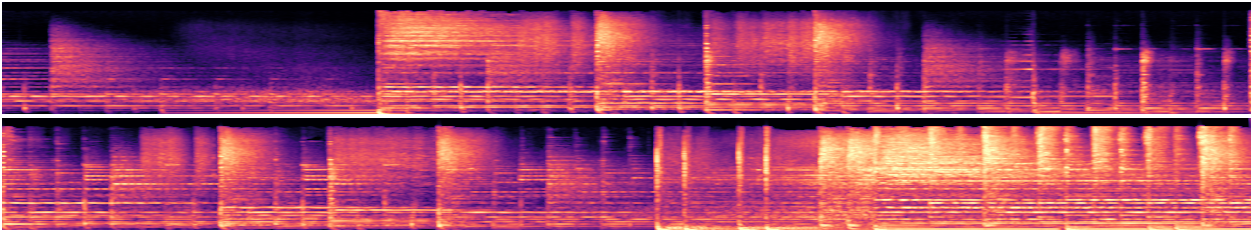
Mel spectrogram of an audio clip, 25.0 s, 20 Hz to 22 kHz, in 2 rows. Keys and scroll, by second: 0.2-1.2 typing, 8.1 alt+Return, 9.6 ctrl+z, 10.3-11.6 typing, 14.5 ctrl+z, 14.8 ctrl+z, 18.9 ctrl+s, 19.7 ctrl+w, 20.3 v, 22.3 8, 23.1 ctrl+s, 23.3 ctrl+w, 24.0 v.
